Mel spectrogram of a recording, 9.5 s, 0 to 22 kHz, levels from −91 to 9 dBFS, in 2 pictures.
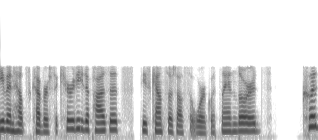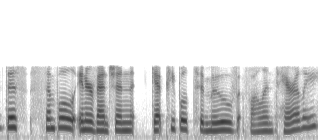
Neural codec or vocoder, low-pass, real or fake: codec, 16 kHz, 0.3 kbps, FocalCodec; 3.6 kHz; fake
